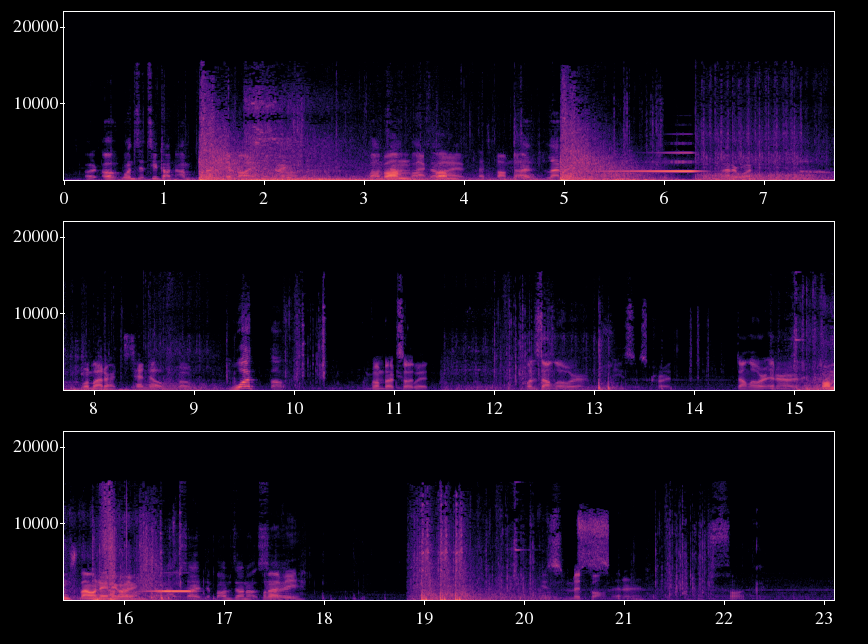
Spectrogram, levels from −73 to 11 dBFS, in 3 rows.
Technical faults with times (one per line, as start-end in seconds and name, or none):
4.92-6.56 loudspeaker feedback squeal
16.08-16.81 loudspeaker feedback squeal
